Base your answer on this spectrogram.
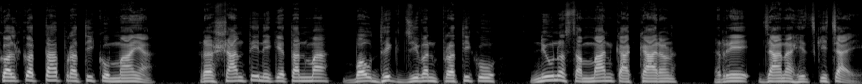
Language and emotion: Nepali, neutral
